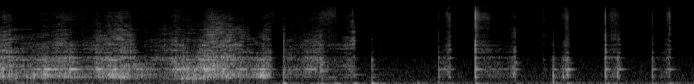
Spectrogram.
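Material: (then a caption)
Wood. A single long fingernail scratches and rubs along the grain of a large, solid, dark-stained wooden tabletop. For nearly three seconds it makes a steady, bright rasping scratch with a faint ringing tone near 700 Hz, then changes to about seven short, sharp strokes spaced unevenly over quieter moments.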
